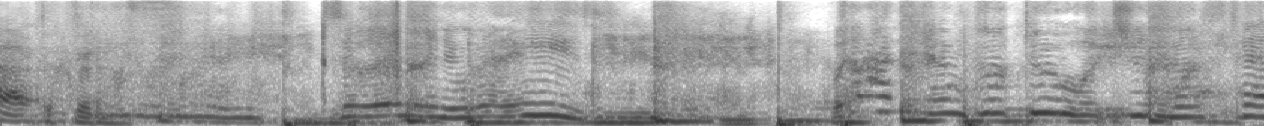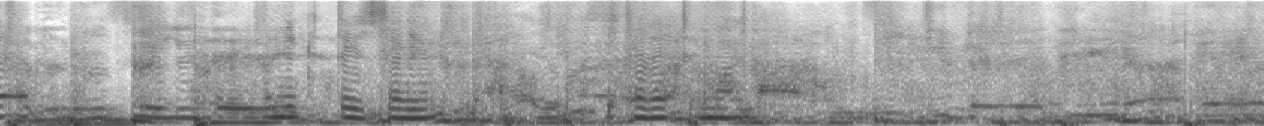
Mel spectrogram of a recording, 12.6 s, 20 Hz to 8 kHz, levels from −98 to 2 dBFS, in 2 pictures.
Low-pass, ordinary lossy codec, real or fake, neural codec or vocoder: none; none; fake; codec, 16 kHz, 2 kbps, FreqCodec, smaller model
